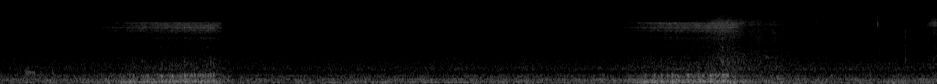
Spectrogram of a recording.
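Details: Two long, low rumbling snores about 5 seconds apart over a steady background hum; snoring.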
